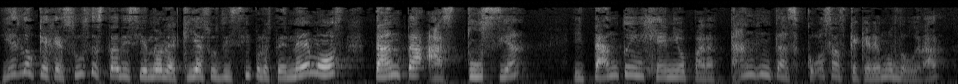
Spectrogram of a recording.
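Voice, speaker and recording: A woman preaching a sermon in a conversational, animated storytelling way. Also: on the high side, moderate pace, slightly rough.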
